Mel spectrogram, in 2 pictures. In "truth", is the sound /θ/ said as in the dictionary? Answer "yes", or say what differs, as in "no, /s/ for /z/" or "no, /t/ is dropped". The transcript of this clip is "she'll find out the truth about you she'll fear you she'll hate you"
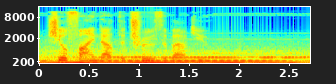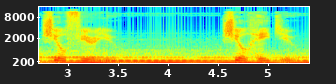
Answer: yes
